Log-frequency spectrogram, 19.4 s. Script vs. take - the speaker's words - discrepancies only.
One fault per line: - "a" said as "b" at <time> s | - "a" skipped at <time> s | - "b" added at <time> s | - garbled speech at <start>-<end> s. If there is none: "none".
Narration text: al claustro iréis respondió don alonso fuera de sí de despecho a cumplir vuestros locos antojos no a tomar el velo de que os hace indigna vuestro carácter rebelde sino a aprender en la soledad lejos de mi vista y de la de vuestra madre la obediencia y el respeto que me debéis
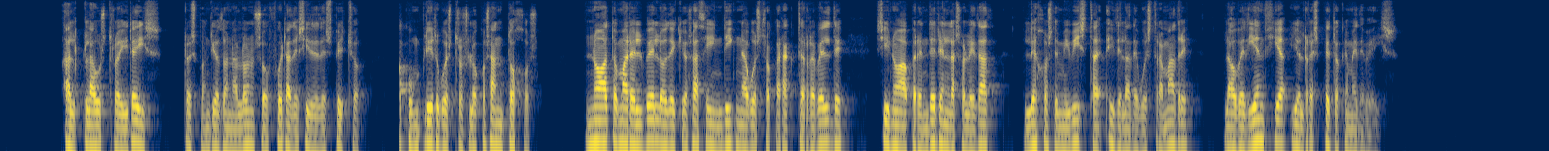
none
